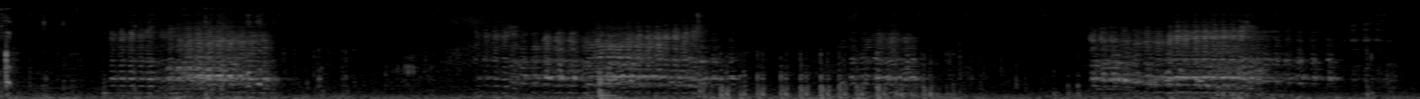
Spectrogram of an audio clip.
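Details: Young goat kid giving long, quavering bleats in three main bursts around two, six and twelve seconds, each a harmonic, slightly wavering cry, with faint shuffling between calls.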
